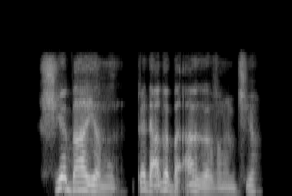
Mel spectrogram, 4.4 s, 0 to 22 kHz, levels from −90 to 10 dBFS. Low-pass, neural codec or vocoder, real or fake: 7.2 kHz; codec, 44.1 kHz, 2.6 kbps, SNAC; fake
